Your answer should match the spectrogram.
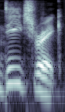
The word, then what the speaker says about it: Dietrich: from two Fridays ago the CH in my name is pronounced like the hissing sound at the top of the throat so you don't have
